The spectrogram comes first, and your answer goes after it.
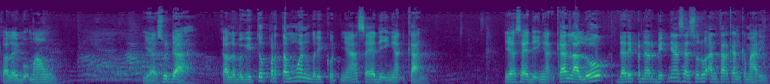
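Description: A man's voice: medium pitch, normal speed, a little mellow. A middle-aged man giving an informal religious lecture. He answers questions from the audience and often speaks directly to the women listening. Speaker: Islamic preacher.

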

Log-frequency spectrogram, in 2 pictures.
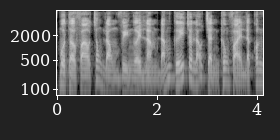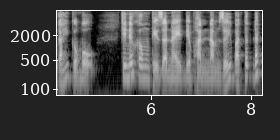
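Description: A male storyteller reading an audiobook. His delivery is expressive and lively, rising and falling freely in pitch as the tale unfolds. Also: a little fast. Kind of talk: audiobook narration.

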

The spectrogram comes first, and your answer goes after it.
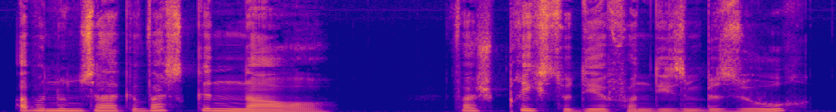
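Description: A man's voice: medium pitch, lively intonation, normal speed, mellow, no room sound, clean studio sound, voice pushed up, close to an everyday voice. A man voicing a gossipy, fawning matchmaker of unclear sex in a storybook reading. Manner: fawning, wheedling.

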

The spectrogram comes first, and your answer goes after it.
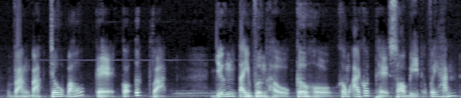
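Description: Husky man telling a dramatic tale. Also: medium pitch. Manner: expressive, dramatic. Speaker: storyteller. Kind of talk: dramatic storytelling narration.

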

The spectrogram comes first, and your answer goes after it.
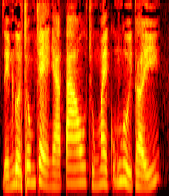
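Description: A woman's voice: on the high side, fast talker, no echo, natural voice. A woman voicing a menacing male gang boss who speaks in curt threats.

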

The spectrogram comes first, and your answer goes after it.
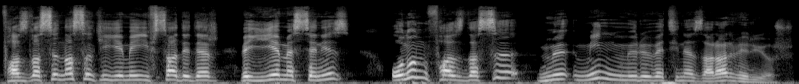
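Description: This is a man giving a sermon from behind a pulpit microphone. His voice sits high, and he drives his points home with emphasis. He asks rhetorical questions and then answers them himself. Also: expressive, a little slow. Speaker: preacher.

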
